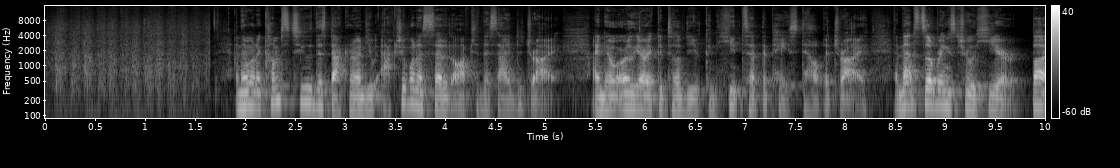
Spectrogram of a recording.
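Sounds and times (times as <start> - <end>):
paper towel wiping plastic: 0.0 - 1.7.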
